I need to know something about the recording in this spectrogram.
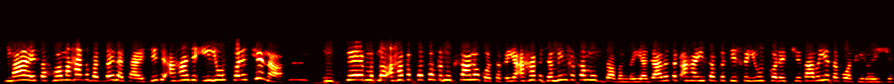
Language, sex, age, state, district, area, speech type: Maithili, female, 18-30, Bihar, Madhubani, rural, conversation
